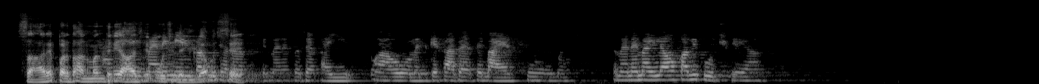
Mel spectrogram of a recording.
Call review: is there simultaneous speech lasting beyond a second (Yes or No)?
Yes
